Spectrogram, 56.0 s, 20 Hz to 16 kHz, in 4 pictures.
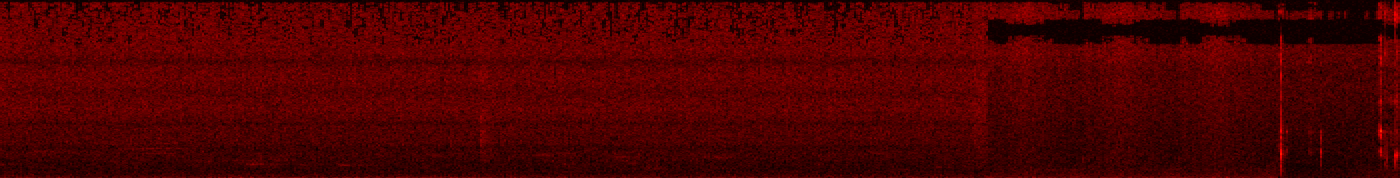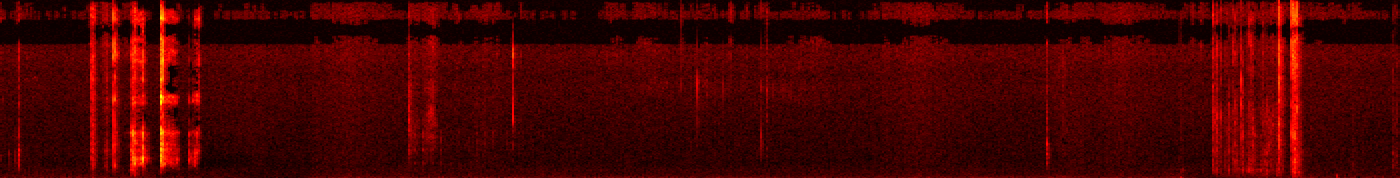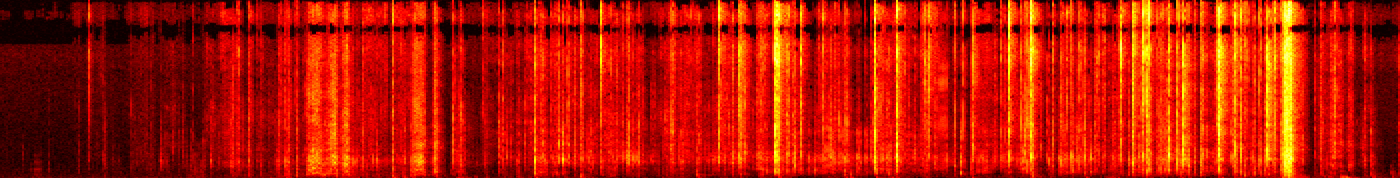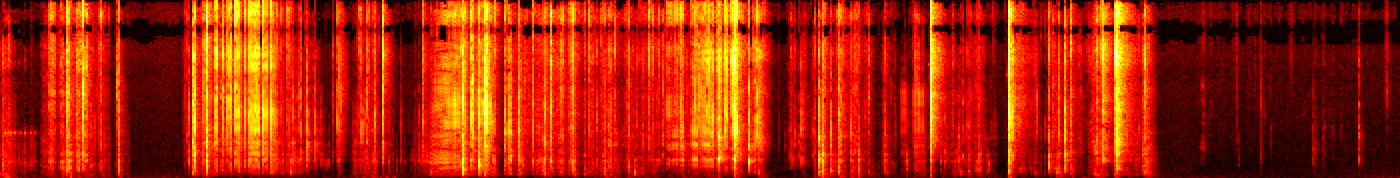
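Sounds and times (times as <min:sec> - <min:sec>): plastic packaging crinkling: 0:28.9 - 0:43.2, 0:43.9 - 0:53.6
plastic pieces clicking: 0:43.9 - 0:53.6.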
